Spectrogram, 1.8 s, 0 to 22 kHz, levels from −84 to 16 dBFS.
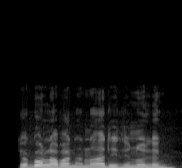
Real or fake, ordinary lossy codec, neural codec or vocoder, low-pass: real; none; none; 10.8 kHz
